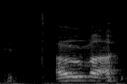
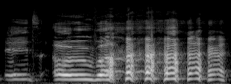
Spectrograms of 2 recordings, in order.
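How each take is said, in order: First: Said in the usual way. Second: Very slow line, louder, through laughter; laughing, slow. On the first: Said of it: "I'm like, "You fucking dare say a word". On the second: Real, not acted. Telling viewers the Irish guy sat there, laughing slowly. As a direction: drag it out while laughing.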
